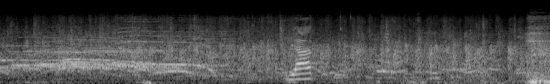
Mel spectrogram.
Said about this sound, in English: You guys, round of applause for everybody.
